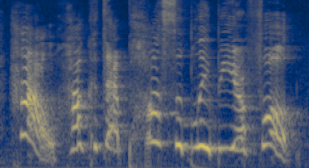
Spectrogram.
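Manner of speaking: high, loud disbelieving How; incredulous question. Retold or imitated. Listener asking in disbelief how it could be her fault. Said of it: "And you're like".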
